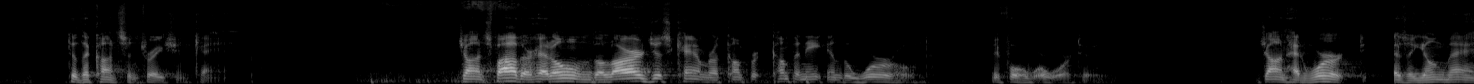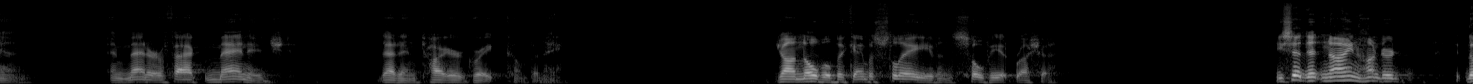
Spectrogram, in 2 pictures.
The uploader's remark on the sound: 2023 Spring Revival. A sermon preached Monday Evening.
